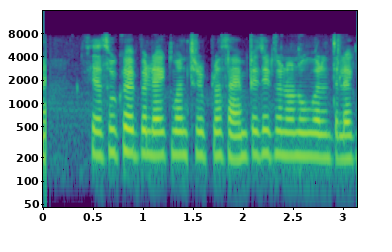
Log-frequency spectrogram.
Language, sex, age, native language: Icelandic, female, 30-39, Icelandic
